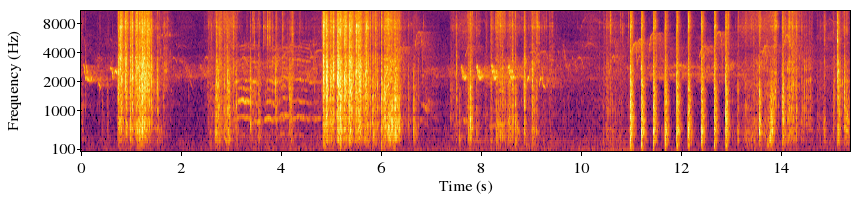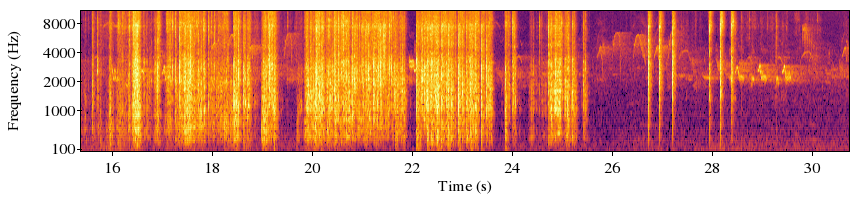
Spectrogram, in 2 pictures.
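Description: Cardboard toy box and its plastic window and blister tray being handled and opened: bursts of rustling and crinkling plastic, with runs of rapid sharp clicks.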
